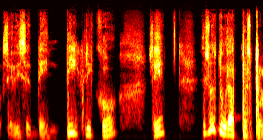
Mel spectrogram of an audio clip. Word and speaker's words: dentífrico: dental con un dentífrico no se dice dentífrico se dice dentífrico Sí eso dura pues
